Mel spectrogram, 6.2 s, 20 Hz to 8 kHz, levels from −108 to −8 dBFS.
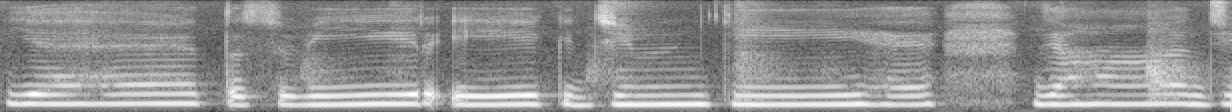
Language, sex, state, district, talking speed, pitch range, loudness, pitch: Hindi, female, Madhya Pradesh, Umaria, 80 wpm, 230-245 Hz, -16 LUFS, 240 Hz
